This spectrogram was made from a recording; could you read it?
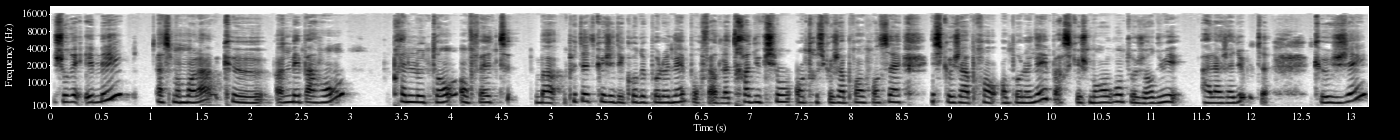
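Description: A Polish-born woman in her forties who is a coach, telling her own story in a halting, reflective way with frequent pauses. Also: fairly high pitch, steady tone, vocal fry, warm tone. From Poland. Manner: halting, many pauses and fillers. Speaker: guest, coach and psychotherapist. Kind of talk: reflective personal testimony.

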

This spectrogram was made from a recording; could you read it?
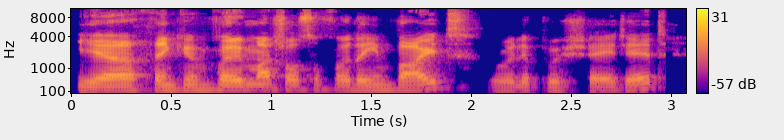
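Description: A man with a Romanian accent, a guest chatting casually in an interview, friendly and halting, repeating words as he finds them. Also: a little high, fairly even intonation. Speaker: guest, groomer and grooming school owner.

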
